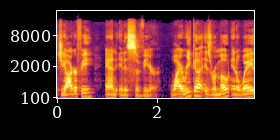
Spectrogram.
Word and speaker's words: Yreka: A quick note before we begin, it's Yreka, not Eureka.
